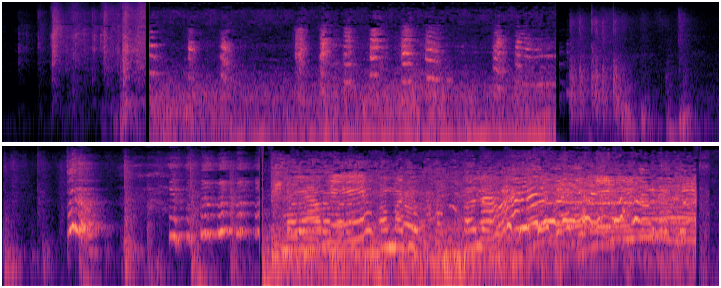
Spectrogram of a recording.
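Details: Domestic cat or kitten indoors giving a run of short, quick meows, followed by louder, drawn-out wavering cries over a noisy background with people talking and laughing.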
